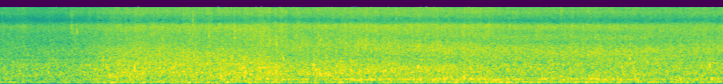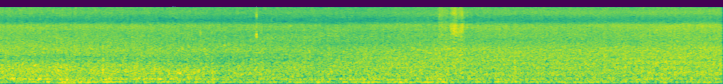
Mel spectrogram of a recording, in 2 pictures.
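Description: Spring-fed creek rushing and splashing over rock ledges just above the lip of a waterfall: a steady rush of water that gets louder about a second in.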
